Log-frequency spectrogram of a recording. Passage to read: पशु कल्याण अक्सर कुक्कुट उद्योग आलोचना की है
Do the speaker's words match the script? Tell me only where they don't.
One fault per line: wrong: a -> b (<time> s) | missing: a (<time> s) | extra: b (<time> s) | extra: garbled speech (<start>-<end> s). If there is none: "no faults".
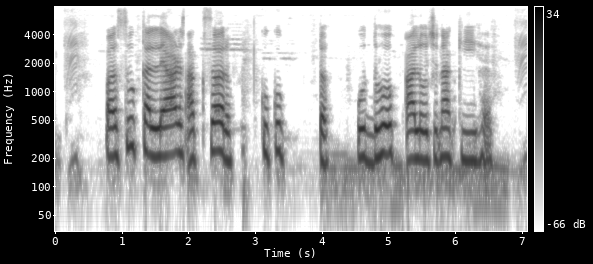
no faults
